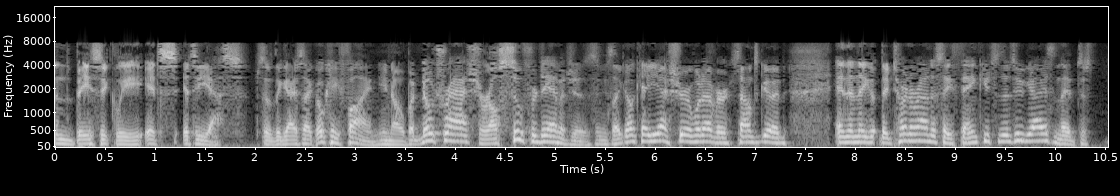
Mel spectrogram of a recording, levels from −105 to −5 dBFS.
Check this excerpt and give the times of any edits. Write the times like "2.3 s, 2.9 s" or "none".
2.0 s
